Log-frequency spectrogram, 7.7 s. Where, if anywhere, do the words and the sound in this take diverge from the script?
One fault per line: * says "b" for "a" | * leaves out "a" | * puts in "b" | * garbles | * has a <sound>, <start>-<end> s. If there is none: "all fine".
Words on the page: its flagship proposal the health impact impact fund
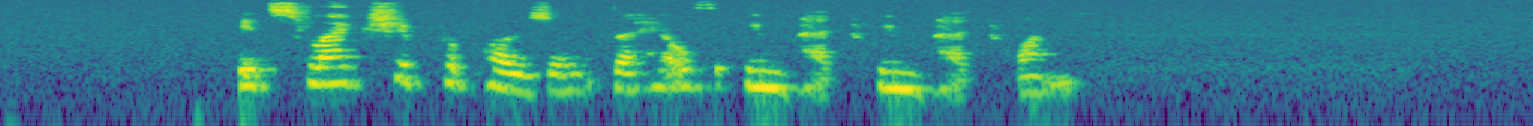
all fine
